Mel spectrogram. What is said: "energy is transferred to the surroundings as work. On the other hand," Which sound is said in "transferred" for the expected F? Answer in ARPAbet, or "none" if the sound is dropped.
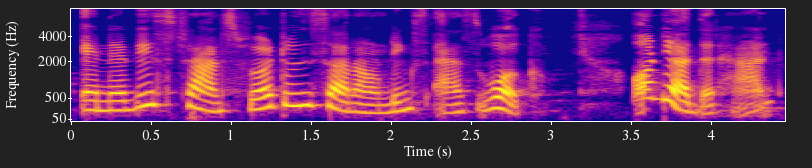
F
